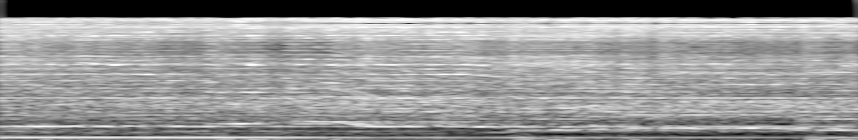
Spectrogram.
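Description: Live rock band playing an instrumental passage in an arena, held chords over a steady, sustained bass note, with no singing.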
